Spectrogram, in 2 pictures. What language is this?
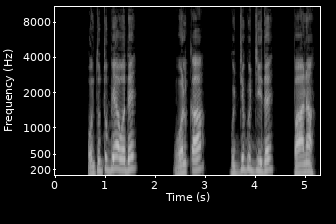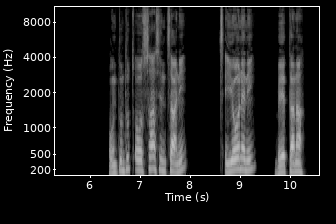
Dawro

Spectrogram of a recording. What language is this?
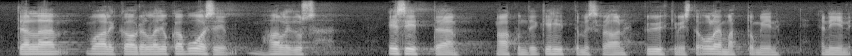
Finnish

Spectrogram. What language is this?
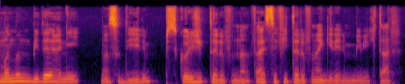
Turkish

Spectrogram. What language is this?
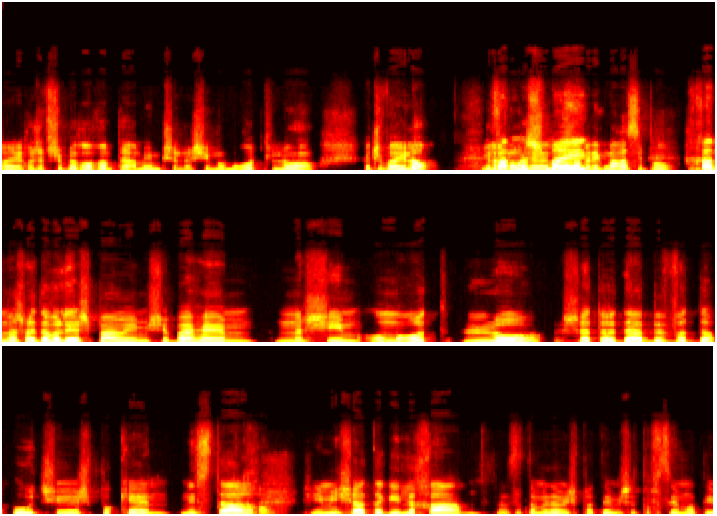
Hebrew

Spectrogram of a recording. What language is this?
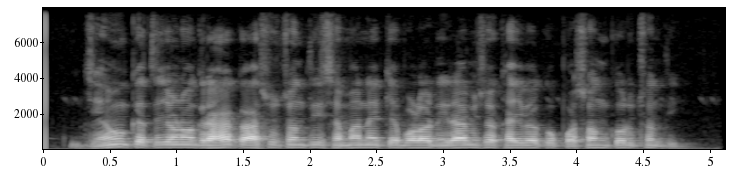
Odia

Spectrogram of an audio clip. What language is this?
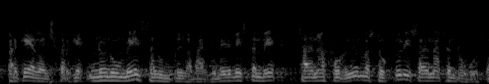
Catalan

